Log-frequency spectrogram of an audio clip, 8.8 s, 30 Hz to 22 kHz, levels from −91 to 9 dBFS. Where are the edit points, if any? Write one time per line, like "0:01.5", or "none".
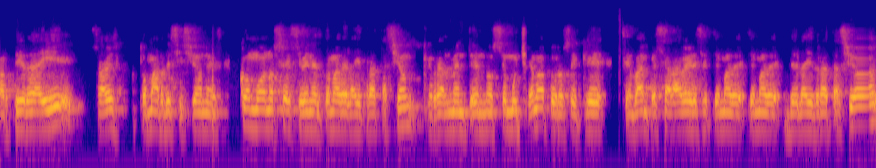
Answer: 0:02.3
0:05.2
0:06.1
0:07.5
